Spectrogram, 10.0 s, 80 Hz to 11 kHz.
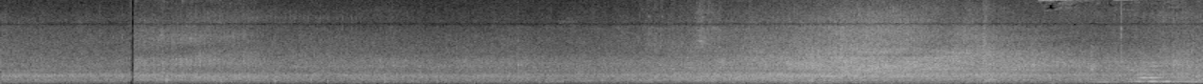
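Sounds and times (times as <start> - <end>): bus passing by: 0.0 - 10.0
street traffic: 0.0 - 10.0.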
